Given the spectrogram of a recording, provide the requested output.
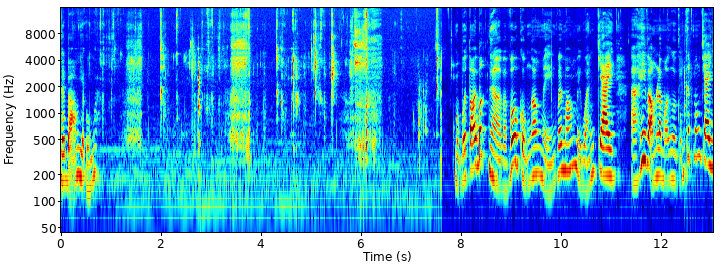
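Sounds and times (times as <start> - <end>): chewing noodles: 0.8 - 7.6.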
